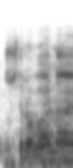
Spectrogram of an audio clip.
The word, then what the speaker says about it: Shravana: Shravana and Manana, you said it right.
